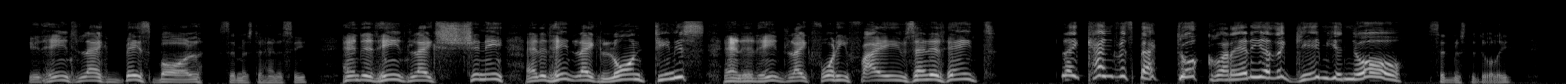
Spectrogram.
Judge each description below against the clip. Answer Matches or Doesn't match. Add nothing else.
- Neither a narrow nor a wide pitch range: Doesn't match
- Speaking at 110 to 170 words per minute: Matches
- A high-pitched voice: Matches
